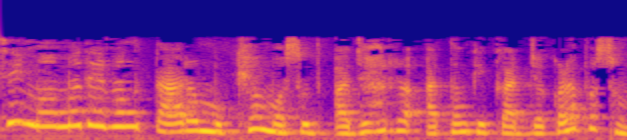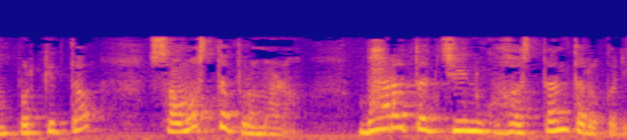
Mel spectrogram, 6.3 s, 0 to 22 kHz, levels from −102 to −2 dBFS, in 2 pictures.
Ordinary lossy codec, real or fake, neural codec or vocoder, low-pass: none; real; none; 7.2 kHz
